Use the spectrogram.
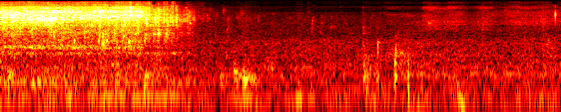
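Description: Apples are rinsed under a running kitchen tap, a steady hiss of flowing water into a sink that softens after a second into splashing and trickling as the fruit is handled.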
